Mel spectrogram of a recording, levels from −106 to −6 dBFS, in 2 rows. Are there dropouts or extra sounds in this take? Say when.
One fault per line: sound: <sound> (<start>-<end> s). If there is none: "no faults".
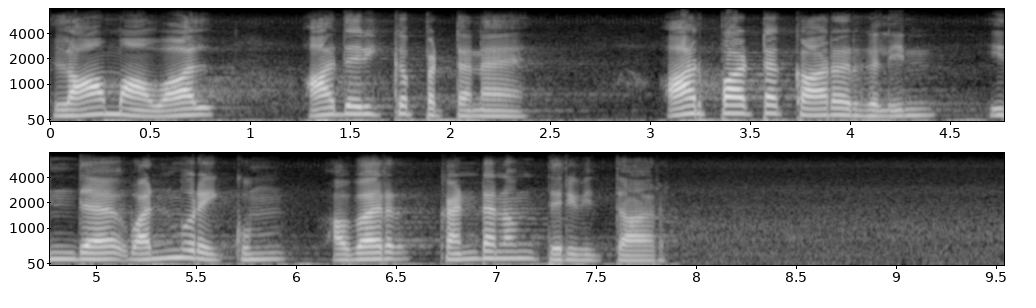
no faults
